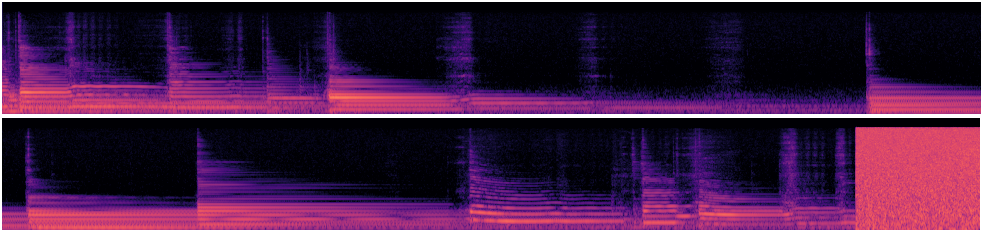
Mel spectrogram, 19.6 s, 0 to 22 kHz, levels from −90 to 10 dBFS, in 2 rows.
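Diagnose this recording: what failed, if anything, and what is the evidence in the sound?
At 18.33 s the sound abruptly gives way to loud, harsh broadband noise that continues to the end at 19.58 s. The failure is in sample-format conversion: samples built from the wrong bytes. The reader is assembling each sample from misaligned or swapped bytes, so the rapidly varying low-order bits land in the most significant position. The result is loud, harsh noise.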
